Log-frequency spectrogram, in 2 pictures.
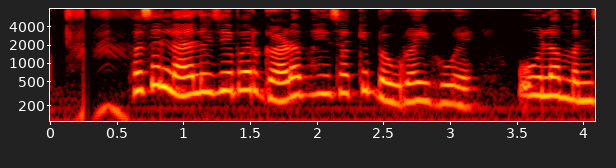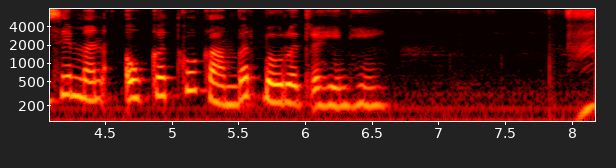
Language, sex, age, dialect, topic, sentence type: Chhattisgarhi, female, 25-30, Central, agriculture, statement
